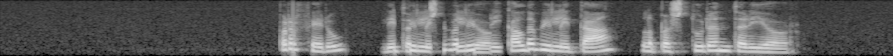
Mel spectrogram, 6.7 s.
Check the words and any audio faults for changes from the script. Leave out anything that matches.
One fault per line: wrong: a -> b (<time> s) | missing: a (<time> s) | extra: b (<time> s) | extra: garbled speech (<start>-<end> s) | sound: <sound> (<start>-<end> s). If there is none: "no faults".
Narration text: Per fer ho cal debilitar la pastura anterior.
extra: garbled speech (2.9-3.8 s)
